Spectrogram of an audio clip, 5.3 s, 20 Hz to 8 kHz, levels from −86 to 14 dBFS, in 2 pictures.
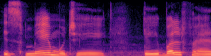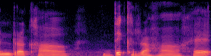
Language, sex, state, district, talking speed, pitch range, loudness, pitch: Hindi, female, Madhya Pradesh, Katni, 90 wpm, 175-205 Hz, -16 LUFS, 185 Hz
